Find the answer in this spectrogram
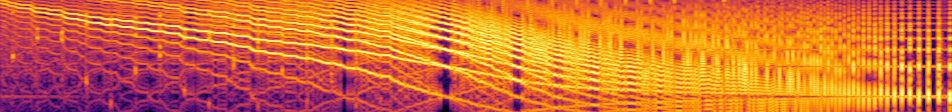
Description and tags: Some knobs turn and interact with sound, oscillators moan and crunch.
